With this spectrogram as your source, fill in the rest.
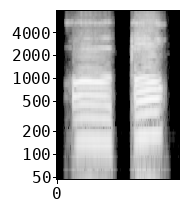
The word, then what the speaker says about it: Otoño: لاحظوا هنا Otoño. نيو نيو أني نيو بعدها أو تنطق دائما أو كالا أو Otoño.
